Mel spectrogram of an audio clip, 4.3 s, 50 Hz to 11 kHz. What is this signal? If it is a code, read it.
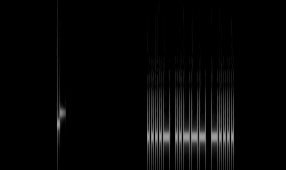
Morse code, heard as a keyed tone, about 40 wpm, 700 Hz. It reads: 426
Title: Common Cut Numbers - 3-Digit 40wpm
